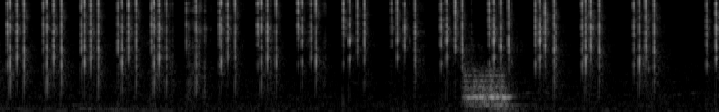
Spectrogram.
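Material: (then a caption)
Plastic. Long nails scratch and tap along the crust edge and underside of a small, hollow orange plastic toy pizza slice held by its edge. The result is a steady run of short, bright, crisp clicking bursts with almost no ring or low end. A longer, rougher scratch with a little more body appears near the middle.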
